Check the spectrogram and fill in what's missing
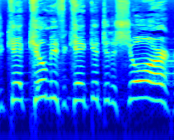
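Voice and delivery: loud, high taunt across water; taunting yell. Retold or imitated. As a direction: goad your brother from the shore. Brother taunts from the shore.

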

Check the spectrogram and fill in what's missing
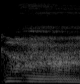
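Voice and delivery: long, soft breathy "ah"; awed gasp. Retold or imitated. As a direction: exhale in mock wonder at your own hands. Awed look at own hands.

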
